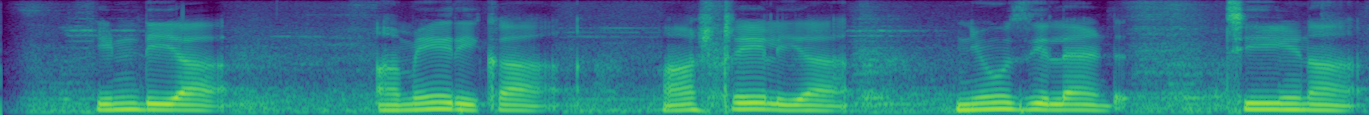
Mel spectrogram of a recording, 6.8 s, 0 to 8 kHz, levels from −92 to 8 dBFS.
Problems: constant background noise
